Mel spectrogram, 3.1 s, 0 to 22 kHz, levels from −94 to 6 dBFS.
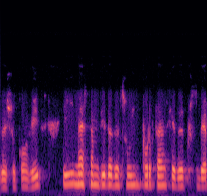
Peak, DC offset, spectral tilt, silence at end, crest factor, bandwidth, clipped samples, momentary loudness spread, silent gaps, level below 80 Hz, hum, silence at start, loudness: -6 dBFS; under 0.1%; -10 dB/octave; 0 s; 18 dB; 4.1 kHz; under 0.1%; 5 LU; none; -74 dBFS; none; 0 s; -25 LUFS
